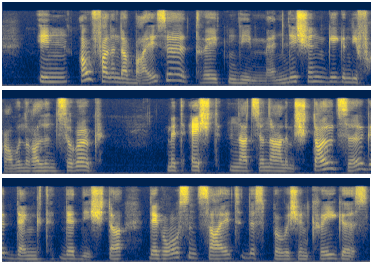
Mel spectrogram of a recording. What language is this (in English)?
German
